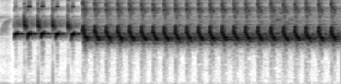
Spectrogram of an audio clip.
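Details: A black-winged myna sings 'gacor full isian', used as a lure for training other mynas. A few sharp chips lead into a steady, very rapid, shrill trill-like chatter kept up at an even pace.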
